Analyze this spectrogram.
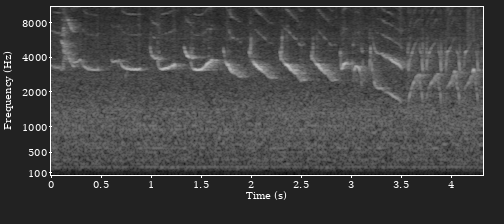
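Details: Curiós bred in captivity deliver their father's regional Curitiba song. A run of clear, down-slurred whistled notes repeats about three times per second, then breaks into quicker twittering phrases.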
